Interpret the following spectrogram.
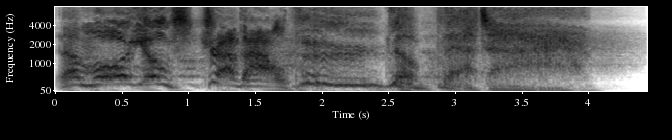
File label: Female Nerubian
